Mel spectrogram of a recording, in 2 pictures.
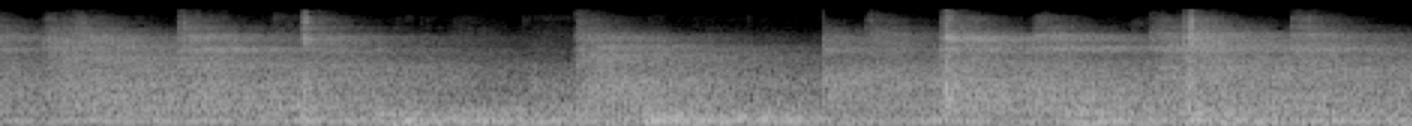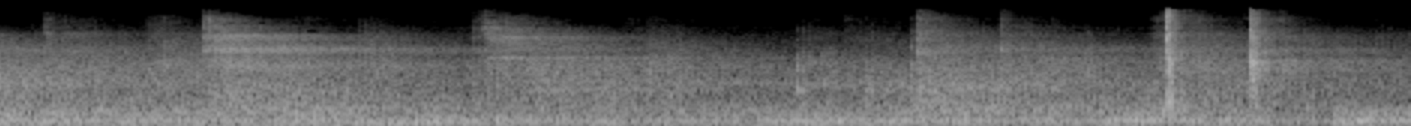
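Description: Golf club striking balls at a driving range: a few dull knocks, then two sharp cracks close together near the end, over steady background noise.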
